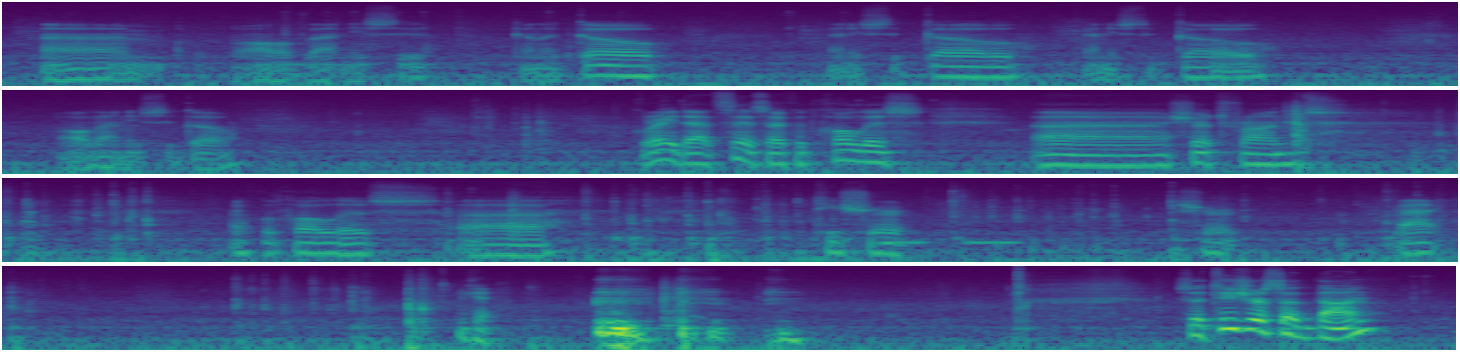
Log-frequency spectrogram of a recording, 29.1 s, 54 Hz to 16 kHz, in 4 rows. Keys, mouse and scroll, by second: 14.2-15.6 typing, 16.5 click, 17.7-18.4 typing, 21.2-23.2 typing, 28.1 click.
